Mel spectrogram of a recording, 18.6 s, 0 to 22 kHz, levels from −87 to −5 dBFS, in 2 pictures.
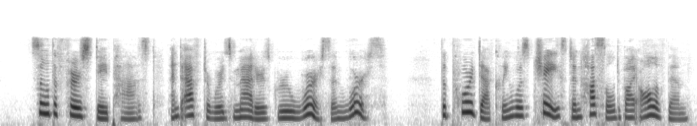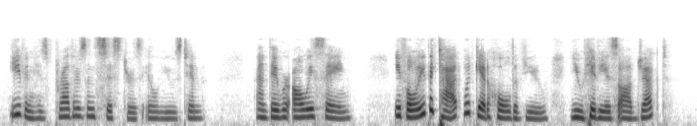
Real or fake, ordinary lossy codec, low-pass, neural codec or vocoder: fake; AAC, 32 kbps; 7.2 kHz; codec, 16 kHz, 1.1 kbps, Voila-Tokenizer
